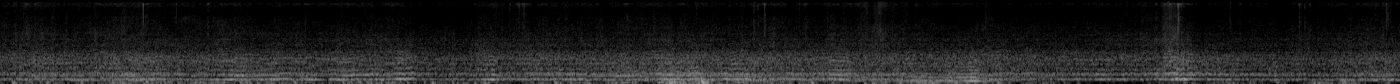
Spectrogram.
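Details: Honey bees at a hive entrance, bringing in pollen and nectar: a steady, dense buzzing drone with bands around 200–500 and low hum, occasional louder passes as single bees fly close, continuous throughout.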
